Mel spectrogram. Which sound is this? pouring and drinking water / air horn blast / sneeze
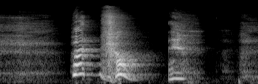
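sneeze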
